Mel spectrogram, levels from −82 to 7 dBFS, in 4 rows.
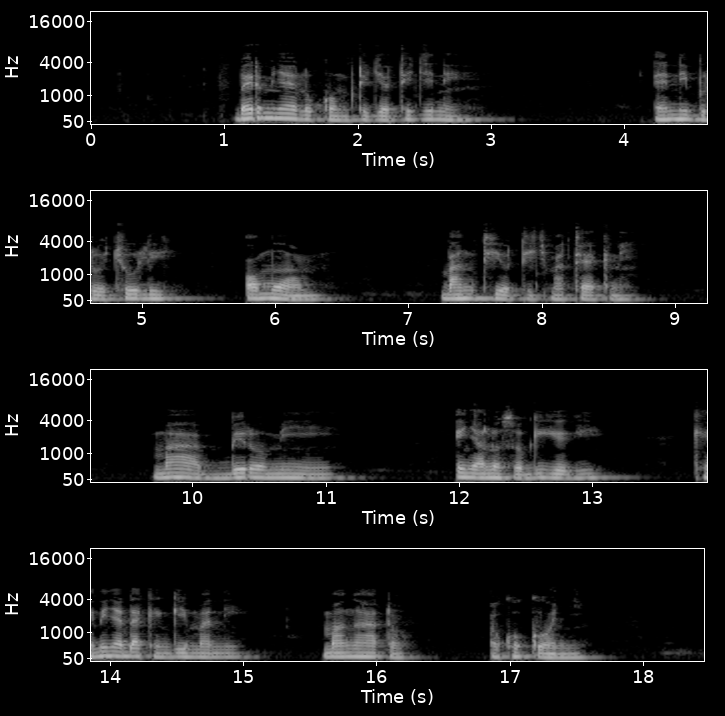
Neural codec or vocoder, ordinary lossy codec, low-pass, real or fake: none; none; none; real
